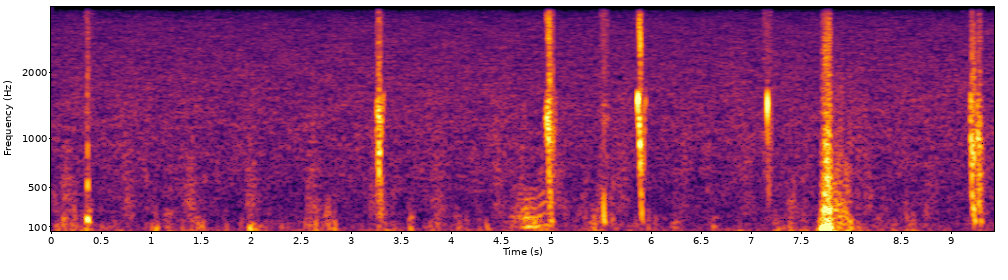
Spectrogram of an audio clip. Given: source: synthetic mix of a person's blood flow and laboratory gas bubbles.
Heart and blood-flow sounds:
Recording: Doppler ultrasound of blood flow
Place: subclavian vein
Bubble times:
0.33-0.41 s: bubbles
3.25-3.33 s: bubbles
4.94-5.04 s: bubbles
5.49-5.57 s: bubbles
5.85-5.95 s: bubbles
7.12-7.20 s: bubbles
9.17-9.33 s: bubbles
From the record:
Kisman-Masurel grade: 121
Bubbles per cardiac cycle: 1 to 2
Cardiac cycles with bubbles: 10 to 50%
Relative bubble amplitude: barely perceptible (0.100 to 0.250)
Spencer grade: 2 (many but less than half of the cardiac periods contain bubble signals, singularly or in groups)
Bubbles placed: anywhere in the cardiac cycle

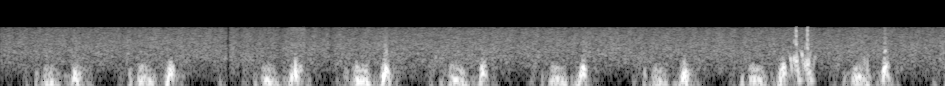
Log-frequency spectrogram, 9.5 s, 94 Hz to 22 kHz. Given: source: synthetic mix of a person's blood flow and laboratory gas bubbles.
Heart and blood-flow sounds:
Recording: Doppler ultrasound of blood flow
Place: precordium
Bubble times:
2.90-3.05 s: bubbles
7.87-8.15 s: bubbles
8.52-8.69 s: bubbles
From the record:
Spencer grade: 2 (many but less than half of the cardiac periods contain bubble signals, singularly or in groups)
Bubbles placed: only in the low amplitude regions of the cardiac cycle

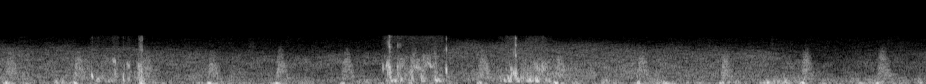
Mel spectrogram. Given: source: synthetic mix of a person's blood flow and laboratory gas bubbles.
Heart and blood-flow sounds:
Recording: Doppler ultrasound of blood flow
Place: subclavian vein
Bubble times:
0.89-1.48 s: bubbles
3.81-4.50 s: bubbles
4.97-5.53 s: bubbles
From the record:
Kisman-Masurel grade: 223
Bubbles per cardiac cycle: several, 3 to 8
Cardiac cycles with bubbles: 10 to 50%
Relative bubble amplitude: loud (0.450 to 0.775)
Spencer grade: 2 (many but less than half of the cardiac periods contain bubble signals, singularly or in groups)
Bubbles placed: anywhere in the cardiac cycle

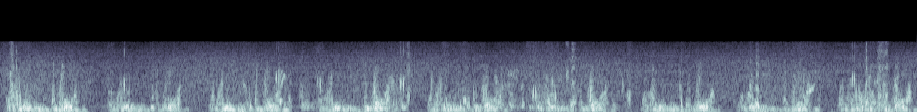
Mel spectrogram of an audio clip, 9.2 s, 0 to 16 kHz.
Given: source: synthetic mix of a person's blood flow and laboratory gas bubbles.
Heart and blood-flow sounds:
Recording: Doppler ultrasound of blood flow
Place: precordium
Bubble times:
0.03-0.30 s: bubbles
1.07-1.16 s: bubbles
1.21-1.29 s: bubbles
1.50-1.58 s: bubbles
2.41-2.56 s: bubbles
2.73-2.93 s: bubbles
2.98-3.25 s: bubbles
3.85-4.12 s: bubbles
4.42-4.74 s: bubbles
4.94-5.63 s: bubbles
5.65-5.81 s: bubbles
6.21-6.33 s: bubbles
6.51-6.56 s: bubbles
6.76-6.86 s: bubbles
7.46-7.69 s: bubbles
7.92-8.22 s: bubbles
8.49-8.90 s: bubbles
From the record:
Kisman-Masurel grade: 242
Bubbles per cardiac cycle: several, 3 to 8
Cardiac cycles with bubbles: 100%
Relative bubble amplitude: moderate (0.250 to 0.450)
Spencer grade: 3 (all of the cardiac periods contain showers or single bubble signals, but not dominating or overriding the cardiac motion signals)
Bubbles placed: only in the low amplitude regions of the cardiac cycle

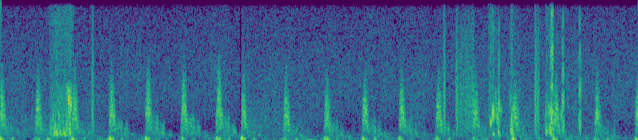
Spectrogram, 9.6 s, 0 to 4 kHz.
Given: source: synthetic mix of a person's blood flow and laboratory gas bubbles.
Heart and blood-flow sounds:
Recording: Doppler ultrasound of blood flow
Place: subclavian vein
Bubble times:
0.72-1.09 s: bubbles
7.32-7.53 s: bubbles
7.63-7.75 s: bubbles
8.16-8.44 s: bubbles
From the record:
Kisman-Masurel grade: 223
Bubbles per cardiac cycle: several, 3 to 8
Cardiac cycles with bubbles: 10 to 50%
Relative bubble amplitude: loud (0.450 to 0.775)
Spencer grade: 2 (many but less than half of the cardiac periods contain bubble signals, singularly or in groups)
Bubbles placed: anywhere in the cardiac cycle

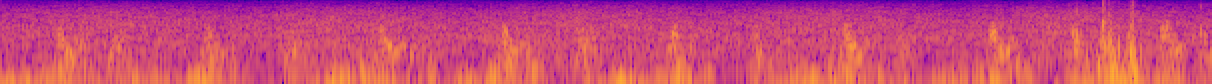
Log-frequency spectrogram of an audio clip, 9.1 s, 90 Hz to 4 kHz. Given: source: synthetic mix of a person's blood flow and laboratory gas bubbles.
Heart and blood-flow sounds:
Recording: Doppler ultrasound of blood flow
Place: precordium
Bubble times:
8.02-8.12 s: bubbles
8.18-8.59 s: bubbles
8.96-9.04 s: bubbles
From the record:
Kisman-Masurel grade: 123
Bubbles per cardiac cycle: 1 to 2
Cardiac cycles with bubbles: 10 to 50%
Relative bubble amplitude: loud (0.450 to 0.775)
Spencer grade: 2 (many but less than half of the cardiac periods contain bubble signals, singularly or in groups)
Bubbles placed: only in the low amplitude regions of the cardiac cycle

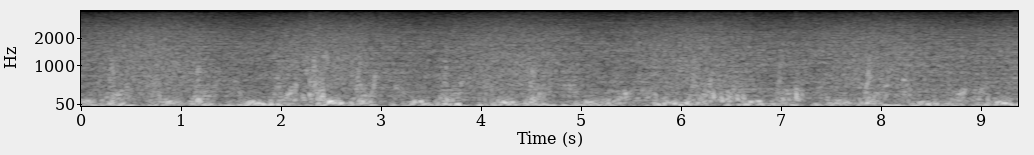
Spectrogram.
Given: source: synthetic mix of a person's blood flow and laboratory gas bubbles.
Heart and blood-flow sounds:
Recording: Doppler ultrasound of blood flow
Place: precordium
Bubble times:
2.22-2.52 s: bubbles
6.29-6.71 s: bubbles
7.16-7.28 s: bubbles
From the record:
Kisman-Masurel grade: 123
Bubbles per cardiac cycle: 1 to 2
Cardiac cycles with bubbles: 10 to 50%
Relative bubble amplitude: loud (0.450 to 0.775)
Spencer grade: 2 (many but less than half of the cardiac periods contain bubble signals, singularly or in groups)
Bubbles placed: anywhere in the cardiac cycle

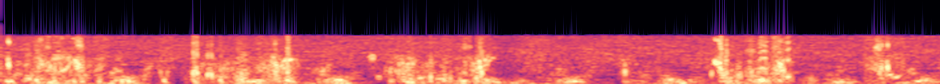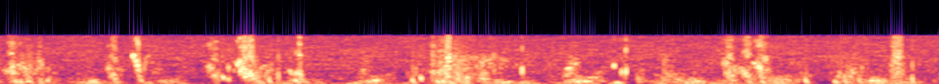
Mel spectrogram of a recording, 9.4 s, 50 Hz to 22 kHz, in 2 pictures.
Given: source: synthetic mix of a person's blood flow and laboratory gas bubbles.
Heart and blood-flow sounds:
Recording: Doppler ultrasound of blood flow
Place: precordium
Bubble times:
0.00-0.55 s: bubbles
0.77-0.87 s: bubbles
0.92-1.52 s: bubbles
1.83-2.48 s: bubbles
3.08-3.19 s: bubbles
3.53-3.99 s: bubbles
4.32-4.53 s: bubbles
4.67-4.99 s: bubbles
5.22-5.45 s: bubbles
5.72-6.27 s: bubbles
6.72-7.35 s: bubbles
7.73-7.96 s: bubbles
8.00-8.08 s: bubbles
8.30-8.55 s: bubbles
8.69-8.78 s: bubbles
8.84-9.05 s: bubbles
9.13-9.30 s: bubbles
From the record:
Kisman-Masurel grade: 333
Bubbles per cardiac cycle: rolling drumbeat, 9 or more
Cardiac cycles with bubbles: 50 to 99%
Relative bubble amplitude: loud (0.450 to 0.775)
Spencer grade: 3 (all of the cardiac periods contain showers or single bubble signals, but not dominating or overriding the cardiac motion signals)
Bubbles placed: only in the low amplitude regions of the cardiac cycle

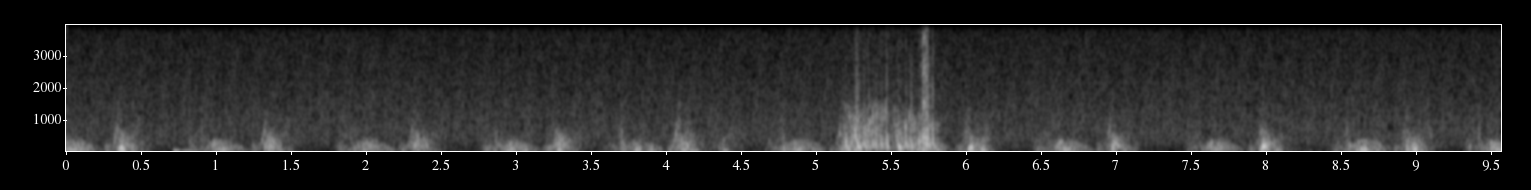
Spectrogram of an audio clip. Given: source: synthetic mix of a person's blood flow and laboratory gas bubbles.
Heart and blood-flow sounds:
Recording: Doppler ultrasound of blood flow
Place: precordium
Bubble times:
5.14-5.82 s: bubbles
From the record:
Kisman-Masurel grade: 213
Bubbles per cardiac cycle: several, 3 to 8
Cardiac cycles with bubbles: 1 to 10%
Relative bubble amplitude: loud (0.450 to 0.775)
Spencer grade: 1 (occasional bubble signal discernible with the cardiac motion signal, with majority of cardiac periods free of bubbles)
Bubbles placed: anywhere in the cardiac cycle

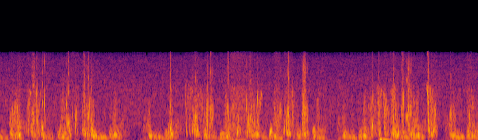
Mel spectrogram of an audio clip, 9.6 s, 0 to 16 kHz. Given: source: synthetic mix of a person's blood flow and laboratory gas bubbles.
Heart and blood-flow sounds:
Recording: Doppler ultrasound of blood flow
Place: precordium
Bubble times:
0.17-0.46 s: bubbles
0.49-0.94 s: bubbles
1.18-1.58 s: bubbles
1.63-1.90 s: bubbles
3.38-3.49 s: bubbles
3.69-4.07 s: bubbles
4.09-4.29 s: bubbles
4.52-5.27 s: bubbles
5.45-5.92 s: bubbles
6.01-6.18 s: bubbles
7.33-8.33 s: bubbles
8.44-8.47 s: bubbles
8.50-8.77 s: bubbles
8.98-9.14 s: bubbles
9.33-9.44 s: bubbles
9.51-9.57 s: bubbles
From the record:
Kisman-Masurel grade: 333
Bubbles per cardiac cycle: rolling drumbeat, 9 or more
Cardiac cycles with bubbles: 50 to 99%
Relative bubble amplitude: loud (0.450 to 0.775)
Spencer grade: 3 (all of the cardiac periods contain showers or single bubble signals, but not dominating or overriding the cardiac motion signals)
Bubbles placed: anywhere in the cardiac cycle

